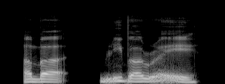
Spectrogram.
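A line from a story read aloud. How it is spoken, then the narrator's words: Murmured. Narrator (German): murmelte Johnson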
